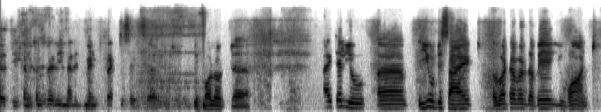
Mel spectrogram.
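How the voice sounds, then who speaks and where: A man responding on a panel, hesitant and halting, full of "uh" fillers. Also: mid-range voice, pushed and bright, a little hiss or hum, low-quality recording.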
